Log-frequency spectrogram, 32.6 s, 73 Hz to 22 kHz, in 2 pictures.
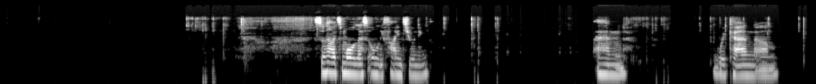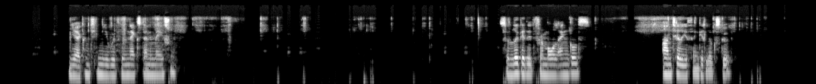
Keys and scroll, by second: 4.0 alt+a, 13.0 alt+a, 19.6 alt+shift+3, 23.5 alt+shift+a, 29.5 1, 31.2 alt+a.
